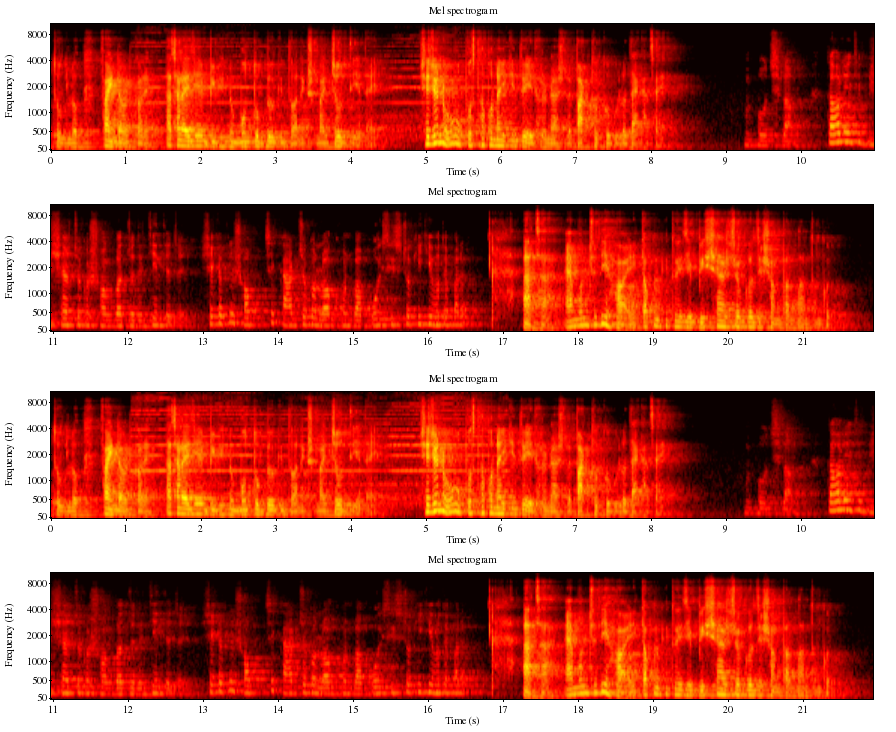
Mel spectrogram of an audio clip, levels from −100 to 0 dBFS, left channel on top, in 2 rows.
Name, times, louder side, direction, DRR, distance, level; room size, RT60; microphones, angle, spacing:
voice 1, 0.0-4.3 4.9-8.2 16.8-21.3, equal, 5° right, 4 dB, 1.4 m, -36 dB
Bowed string instrument, 1.1-6.1, right 6 dB, 50° right, 1.4 m, -51 dB
voice 2, 9.2-9.9 10.3-16.5, left 2 dB, 70° left, 4 dB, 2.7 m, -49 dB
24.5 x 13.5 x 8.4 m, 1.1 s
head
